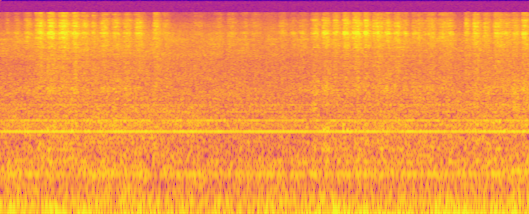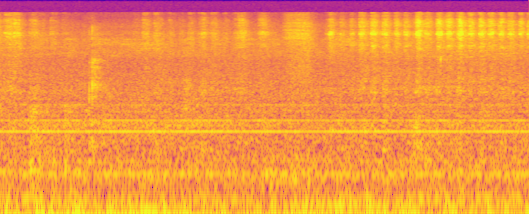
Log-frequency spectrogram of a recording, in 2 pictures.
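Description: Pencil sketching on a sketchbook page, a faint continuous scratching of graphite on paper, over a steady electrical hum.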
